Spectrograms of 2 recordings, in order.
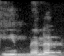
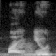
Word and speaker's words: minute: जैसे BOW, बाओ भी होता है, BOW वो भी होता है, MINUTE मिनट भी है, MINUTE माइन्यूट भी होता है।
